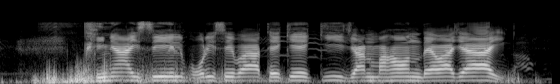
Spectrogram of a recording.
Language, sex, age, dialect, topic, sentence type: Bengali, male, 25-30, Western, banking, question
